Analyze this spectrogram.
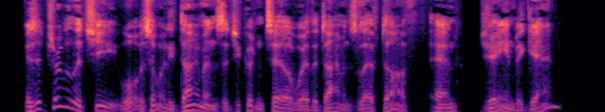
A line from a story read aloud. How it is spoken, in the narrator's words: Anne laughed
